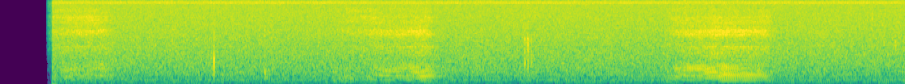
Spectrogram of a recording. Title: Luna snores....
